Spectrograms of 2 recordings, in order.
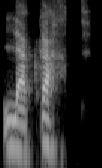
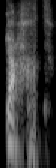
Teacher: Es una E prohibida. Es una E que no se debe de pronunciar porque dice carte. No dice la carte.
